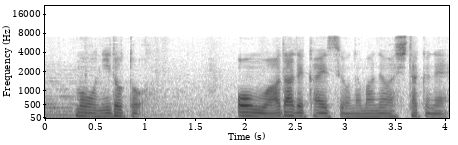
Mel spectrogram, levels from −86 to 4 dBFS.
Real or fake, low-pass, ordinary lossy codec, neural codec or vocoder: real; 7.2 kHz; none; none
